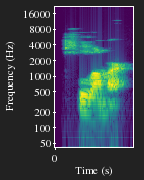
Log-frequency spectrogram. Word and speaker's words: plumber: And that's the reason the B is silent. Plumber.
